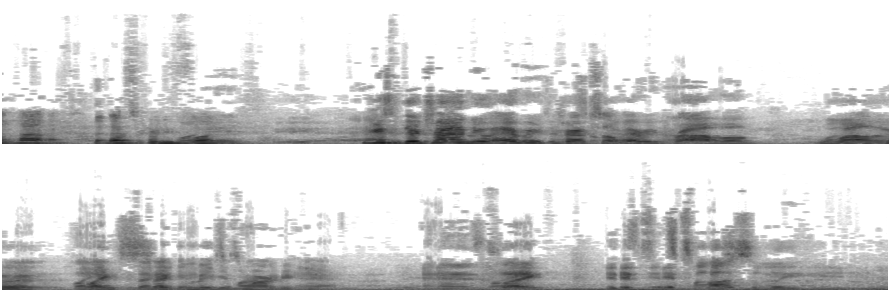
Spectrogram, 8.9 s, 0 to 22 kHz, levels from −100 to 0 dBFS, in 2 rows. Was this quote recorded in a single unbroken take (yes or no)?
yes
